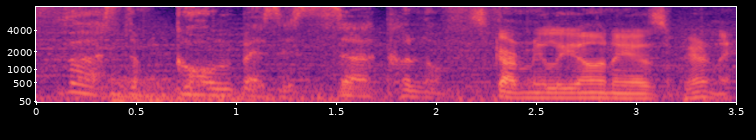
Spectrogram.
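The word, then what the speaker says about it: Scarmiglione: Scarmilione is apparently how it's pronounced.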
